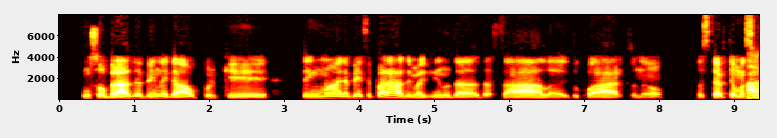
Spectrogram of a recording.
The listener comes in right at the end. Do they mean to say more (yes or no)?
no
